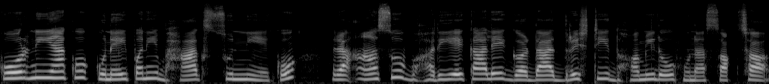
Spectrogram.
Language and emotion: Nepali, neutral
